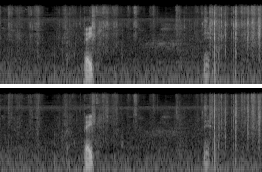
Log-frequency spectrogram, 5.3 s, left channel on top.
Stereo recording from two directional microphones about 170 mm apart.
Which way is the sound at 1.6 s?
20° right (ahead or behind).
